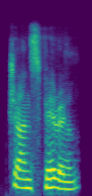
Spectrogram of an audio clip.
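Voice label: "transferral", Indian English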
